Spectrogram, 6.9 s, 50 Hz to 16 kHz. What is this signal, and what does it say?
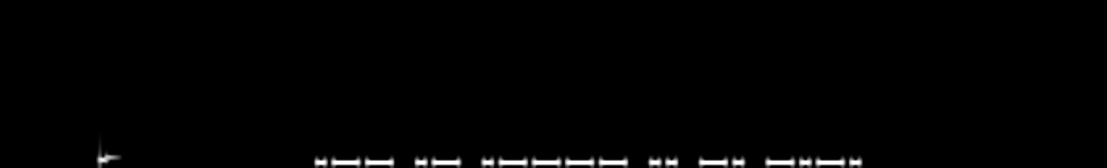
Morse code, heard as a keyed tone, about 23 wpm, 700 Hz. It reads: WA1INC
